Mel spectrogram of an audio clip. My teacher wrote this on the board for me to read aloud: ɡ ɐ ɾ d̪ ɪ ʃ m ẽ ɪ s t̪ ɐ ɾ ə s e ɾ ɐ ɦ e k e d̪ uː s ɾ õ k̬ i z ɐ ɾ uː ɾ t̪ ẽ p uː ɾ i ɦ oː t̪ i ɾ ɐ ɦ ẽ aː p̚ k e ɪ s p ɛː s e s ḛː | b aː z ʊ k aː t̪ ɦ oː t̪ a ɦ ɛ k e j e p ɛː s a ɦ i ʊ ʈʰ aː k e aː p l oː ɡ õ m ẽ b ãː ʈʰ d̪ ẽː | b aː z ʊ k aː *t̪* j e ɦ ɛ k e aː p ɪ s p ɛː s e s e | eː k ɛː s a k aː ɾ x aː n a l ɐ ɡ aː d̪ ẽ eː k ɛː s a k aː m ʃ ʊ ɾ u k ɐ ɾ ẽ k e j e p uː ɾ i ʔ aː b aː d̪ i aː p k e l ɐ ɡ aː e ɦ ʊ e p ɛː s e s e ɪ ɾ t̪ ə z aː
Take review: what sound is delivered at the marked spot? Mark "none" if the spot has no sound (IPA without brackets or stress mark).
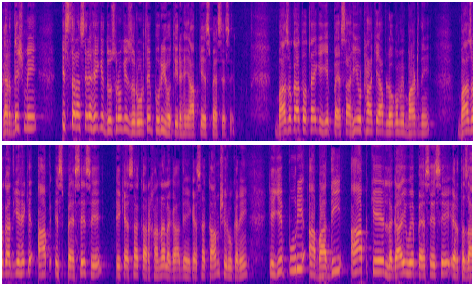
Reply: t̪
